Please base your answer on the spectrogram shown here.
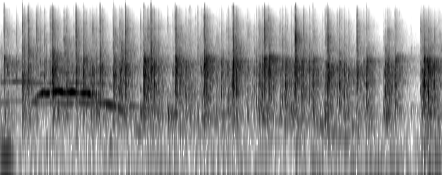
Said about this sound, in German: Und darum bitte ich euch zum Beweis um einen herzlichen Applaus für die Frau, die heute Gast ist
